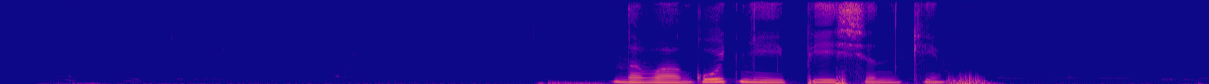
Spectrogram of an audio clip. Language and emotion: Russian, neutral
